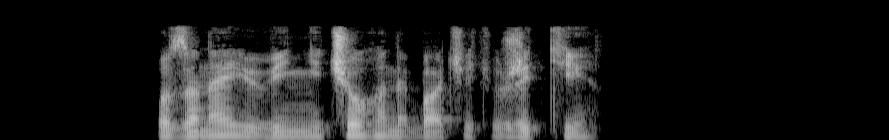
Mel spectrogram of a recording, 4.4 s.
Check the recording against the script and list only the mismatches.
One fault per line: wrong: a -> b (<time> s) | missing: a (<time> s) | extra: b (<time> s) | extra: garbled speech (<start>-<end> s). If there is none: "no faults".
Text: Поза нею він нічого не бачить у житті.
no faults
